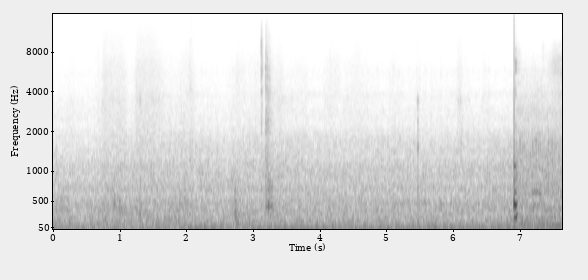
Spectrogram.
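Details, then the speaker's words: Scania R620 V8 diesel truck after full engine service (clogged parts cleaned): steady low even hum, much quieter and smoother than before, no knocking or rattling; normal idle. "c'est sûr c'est que voà il est beaucoup plus silencieux, beaucoup plus il tourne rond quoi."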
